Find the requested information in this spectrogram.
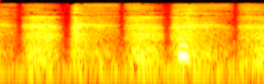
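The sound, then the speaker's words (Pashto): A patient breathes quickly during a doctor's examination, about five loud, rasping breaths in a steady, fast rhythm, heard alone without talk. “سا دې ژر ژر وباسه”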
